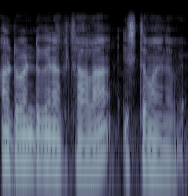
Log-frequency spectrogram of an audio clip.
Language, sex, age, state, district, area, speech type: Telugu, male, 30-45, Andhra Pradesh, Vizianagaram, rural, spontaneous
